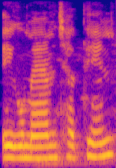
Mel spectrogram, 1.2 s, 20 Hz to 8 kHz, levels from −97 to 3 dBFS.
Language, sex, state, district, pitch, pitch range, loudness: Maithili, female, Bihar, Vaishali, 215 Hz, 205-235 Hz, -13 LUFS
